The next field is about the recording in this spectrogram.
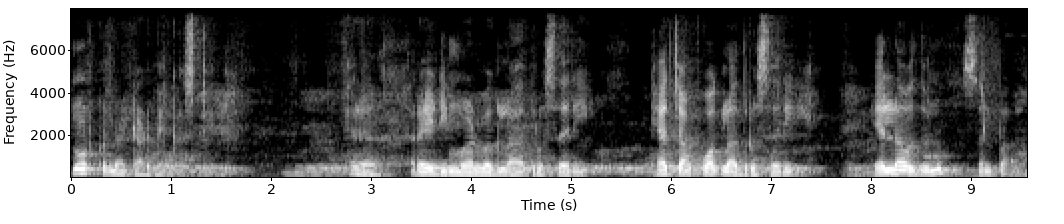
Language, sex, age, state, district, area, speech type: Kannada, female, 45-60, Karnataka, Hassan, urban, spontaneous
